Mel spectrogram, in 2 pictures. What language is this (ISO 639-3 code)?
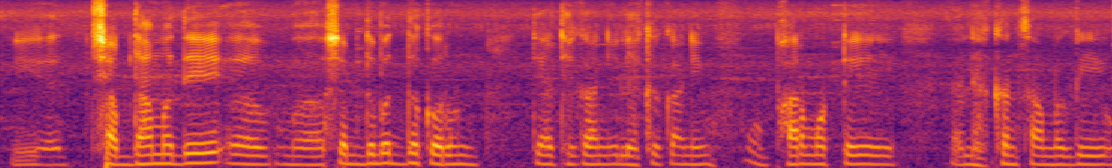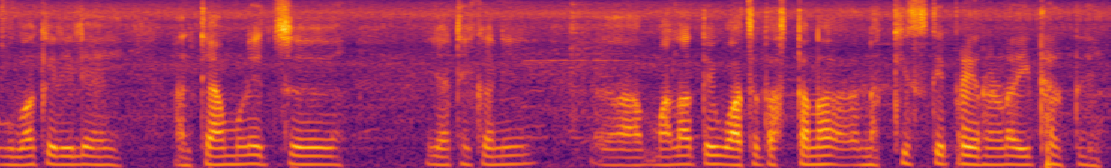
mar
